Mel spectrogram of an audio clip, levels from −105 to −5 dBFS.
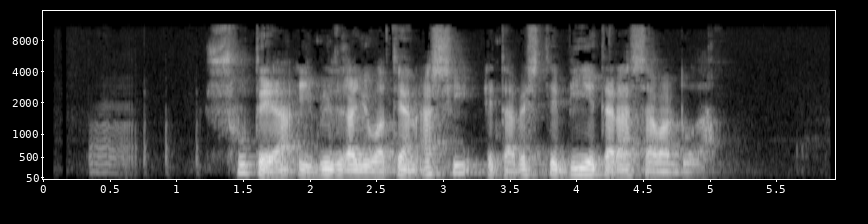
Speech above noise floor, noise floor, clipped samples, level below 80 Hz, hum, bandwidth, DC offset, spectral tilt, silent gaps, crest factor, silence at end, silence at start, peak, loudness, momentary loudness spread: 48 dB; -75 dBFS; under 0.1%; -70 dBFS; none; 11.5 kHz; under 0.1%; -5 dB/octave; none; 20 dB; 0.9 s; 0.4 s; -8 dBFS; -26 LUFS; 14 LU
